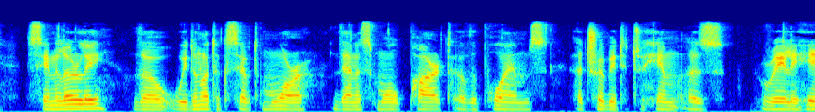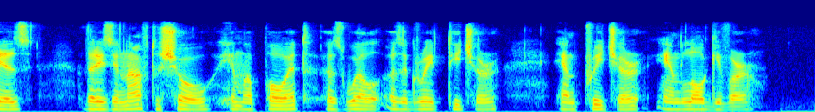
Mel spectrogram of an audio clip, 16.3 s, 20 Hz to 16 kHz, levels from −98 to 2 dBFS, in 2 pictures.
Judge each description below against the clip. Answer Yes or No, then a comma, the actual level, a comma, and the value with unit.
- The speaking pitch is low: Yes, low, 120 Hz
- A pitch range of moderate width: No, narrow, 1.6 semitones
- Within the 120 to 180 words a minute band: Yes, average, 140 wpm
